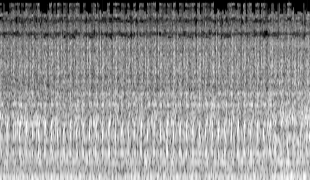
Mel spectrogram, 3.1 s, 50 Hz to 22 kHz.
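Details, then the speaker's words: Ford F-150 EcoBoost direct-injection engine at idle after warming up, when one noise went away; light fast ticking about three per second from valve train and injectors; normal tick. "there's only one noise I can hear there's a tick noise so there is two type of noise one is from the valve train"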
